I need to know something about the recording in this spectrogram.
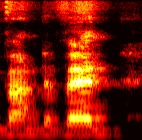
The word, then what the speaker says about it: Van de Ven: I don't pronounce the same. Van de Ven.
